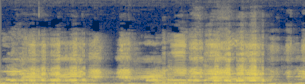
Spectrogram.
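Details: A flock of ducks at feeding time in Sunset Park gives loud, continuous, overlapping nasal quacks and honks, barely pausing, over steady low background noise.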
